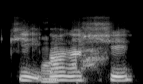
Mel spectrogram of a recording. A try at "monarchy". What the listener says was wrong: Monarchy. Monarchy is the French pronunciation. monarchy.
